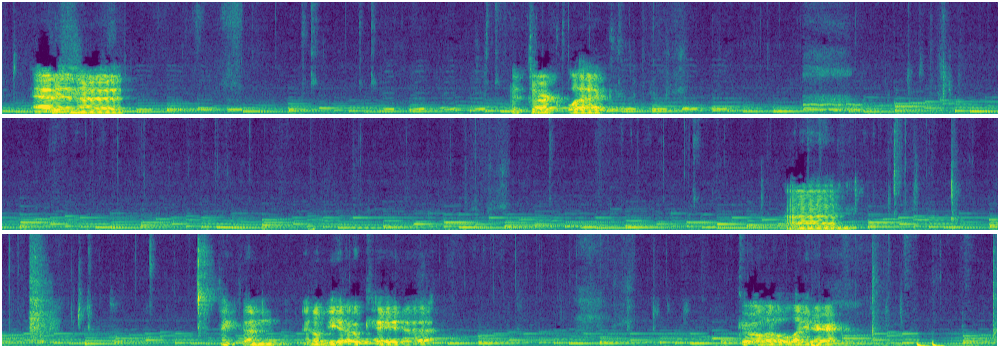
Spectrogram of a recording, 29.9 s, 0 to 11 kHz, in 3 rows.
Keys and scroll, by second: 9.2 ctrl+a, 18.5 ctrl+a, 20.6 ctrl+i, 21.9 b, 22.6 [, 22.8 [, 23.0 [, 24.8 [, 26.2-28.8 typing.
